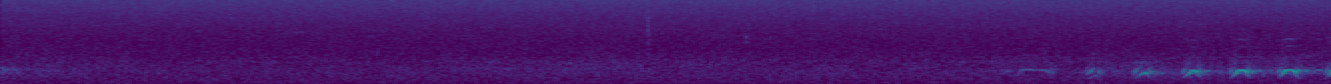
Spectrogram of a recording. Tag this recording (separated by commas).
owl hooting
